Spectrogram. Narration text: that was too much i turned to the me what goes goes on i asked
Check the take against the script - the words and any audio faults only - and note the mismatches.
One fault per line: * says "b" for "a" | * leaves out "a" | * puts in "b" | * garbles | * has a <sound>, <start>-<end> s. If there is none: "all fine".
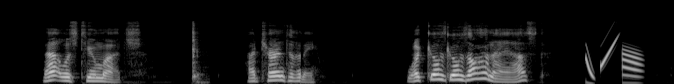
* has a thud, 1.9-2.1 s
* has a chirp, 5.9-6.5 s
